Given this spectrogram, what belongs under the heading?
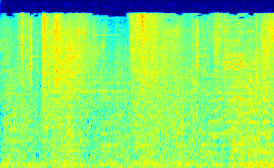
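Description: Gunfire and monster combat against the Golden Rathian in Monster Hunter World Iceborne, a dense, steady wash of shots, impacts and roaring game effects at even loudness throughout.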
